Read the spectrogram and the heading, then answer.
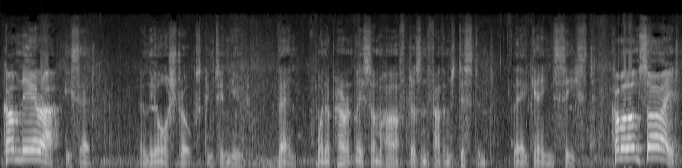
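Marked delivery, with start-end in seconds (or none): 0.0-0.8 loud, high summons; calling out. A narrator's reading. Will hailing the boat. 9.2-10.2 very high, loud summons; exclaimed. A narrator's reading. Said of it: "exclaimed Will".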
